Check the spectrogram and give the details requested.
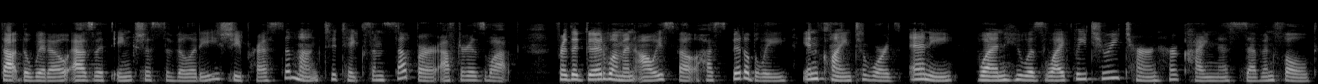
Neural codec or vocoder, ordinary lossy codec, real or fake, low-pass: none; AAC, 32 kbps; real; 7.2 kHz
